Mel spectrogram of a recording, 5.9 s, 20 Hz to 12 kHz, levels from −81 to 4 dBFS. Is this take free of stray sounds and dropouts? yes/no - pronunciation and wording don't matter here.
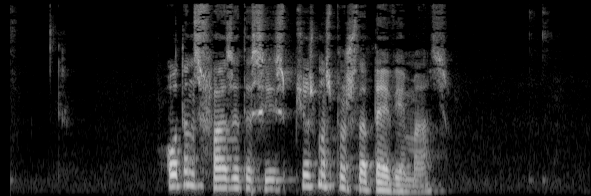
yes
